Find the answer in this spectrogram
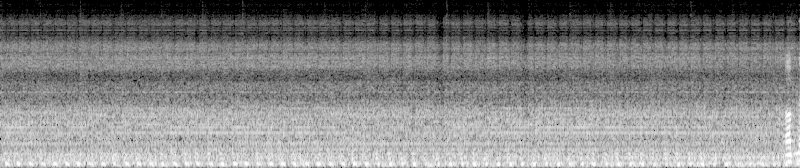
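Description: Steady low background rumble and hum with no distinct event, the ambient noise of the broadcast or room between announcements.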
